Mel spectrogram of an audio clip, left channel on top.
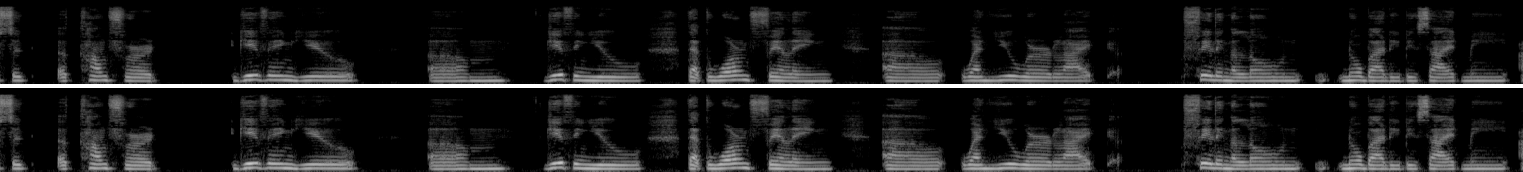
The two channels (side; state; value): left; quieter; 3.8 dB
